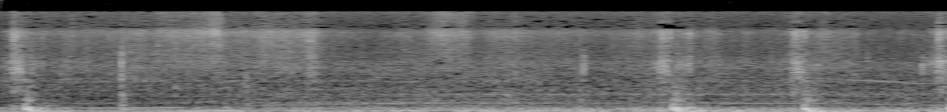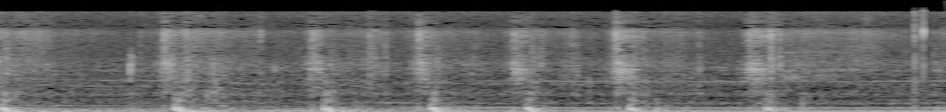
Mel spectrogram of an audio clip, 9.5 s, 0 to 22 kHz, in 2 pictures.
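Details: Audi Q5 front suspension: dull, irregular clunks, one or two a second, from worn lower control arms and ball joints.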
